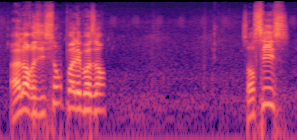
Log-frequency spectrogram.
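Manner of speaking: loud call across the street. Real, not acted. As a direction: shout it out so they hear. Calling out for the neighbours.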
